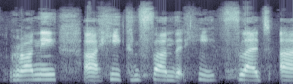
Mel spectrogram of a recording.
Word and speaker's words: Ghani: I spoke actually to an Afghanistan man this morning here in London, and he says that pronunciation for them is actually Rani, Ashraf Rani.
